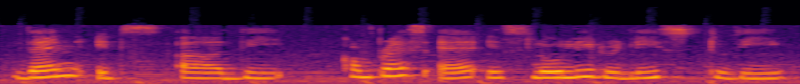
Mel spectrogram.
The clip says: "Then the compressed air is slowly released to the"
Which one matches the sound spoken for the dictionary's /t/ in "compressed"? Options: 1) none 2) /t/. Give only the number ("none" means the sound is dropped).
1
